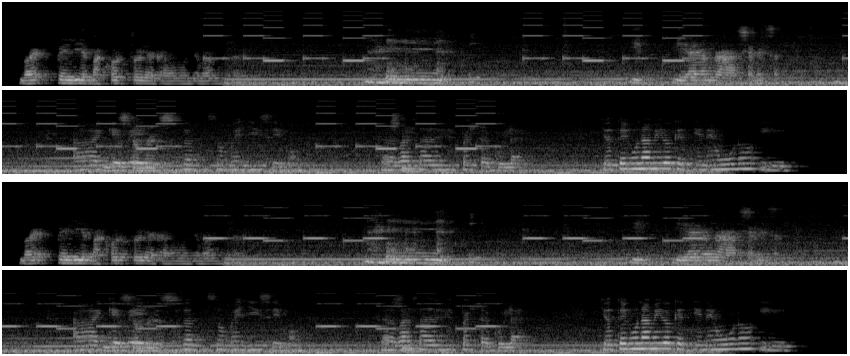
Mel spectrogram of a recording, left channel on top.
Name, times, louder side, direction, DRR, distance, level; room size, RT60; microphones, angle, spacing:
voice 1, 0.2-2.5 3.8-4.5 6.3-7.8 9.4-10.2 12.3-12.6, equal, 85° left, -3 dB, 3.2 m, -32 dB
sound 1, 2.0-3.8 5.2-7.0 8.4-10.2 11.6-13.4, equal, 70° left, 3.2 m, -36 dB
sound 2, 2.2-15.7, equal, 20° left, 2.1 m, -35 dB
voice 2, 3.6-4.5 9.2-11.5 12.1-13.7 14.4-16.3, equal, 15° right, 2 dB, 2.8 m, -30 dB
12.5 x 8.9 x 4.8 m, 0.39 s
head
